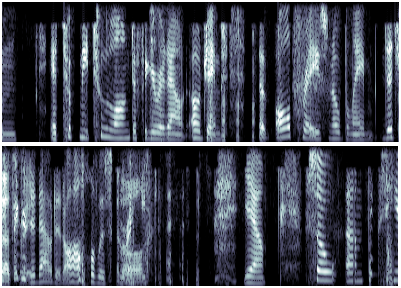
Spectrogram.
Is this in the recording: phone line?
yes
